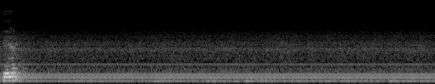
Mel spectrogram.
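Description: Steady electrical mains hum with several evenly spaced pitched overtones, unchanging throughout.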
